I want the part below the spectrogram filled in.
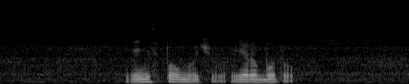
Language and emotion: Russian, neutral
